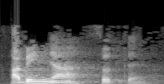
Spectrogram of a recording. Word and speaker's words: Abhinna: Abhinna. Abhinna Sutta. Is the N the same as in Spanish? Is it an enye? Yes, enye.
